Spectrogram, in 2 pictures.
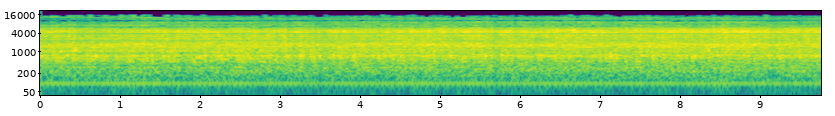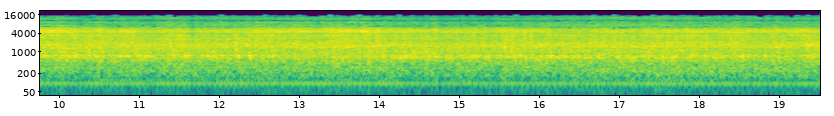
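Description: A drill pipe grinds and churns into the ground.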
